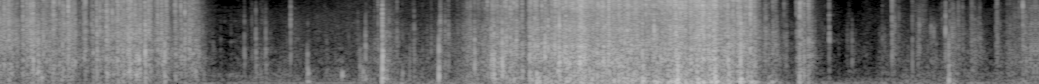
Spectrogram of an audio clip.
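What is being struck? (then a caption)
Plastic-film candy bag. A red plastic-film Skittles candy bag is held in both hands and crinkled and scrunched with the fingers close to the mic. Bright, crackling rustles open loudly, thin out into sparse sharp crackles, then swell into a dense, loud scrunch before settling back into softer intermittent crinkles.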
